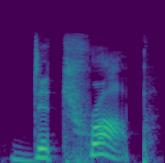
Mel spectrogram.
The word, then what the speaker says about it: de trop: We have to pronounce it de trop so that it rhymes with the top.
